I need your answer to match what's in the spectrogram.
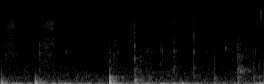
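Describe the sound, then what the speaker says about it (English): An eraser rubs out pencil lines on a paper figure drawing in soft, scratchy strokes with a few firmer taps, close and quiet. "Let me erase some of this rhythm underneath."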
